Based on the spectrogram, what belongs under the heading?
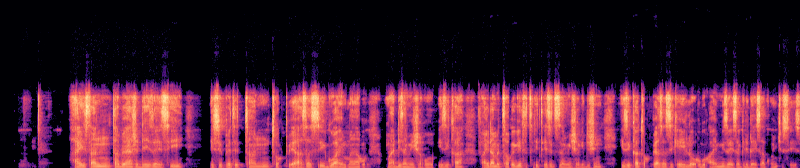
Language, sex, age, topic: Gamo, male, 25-35, government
